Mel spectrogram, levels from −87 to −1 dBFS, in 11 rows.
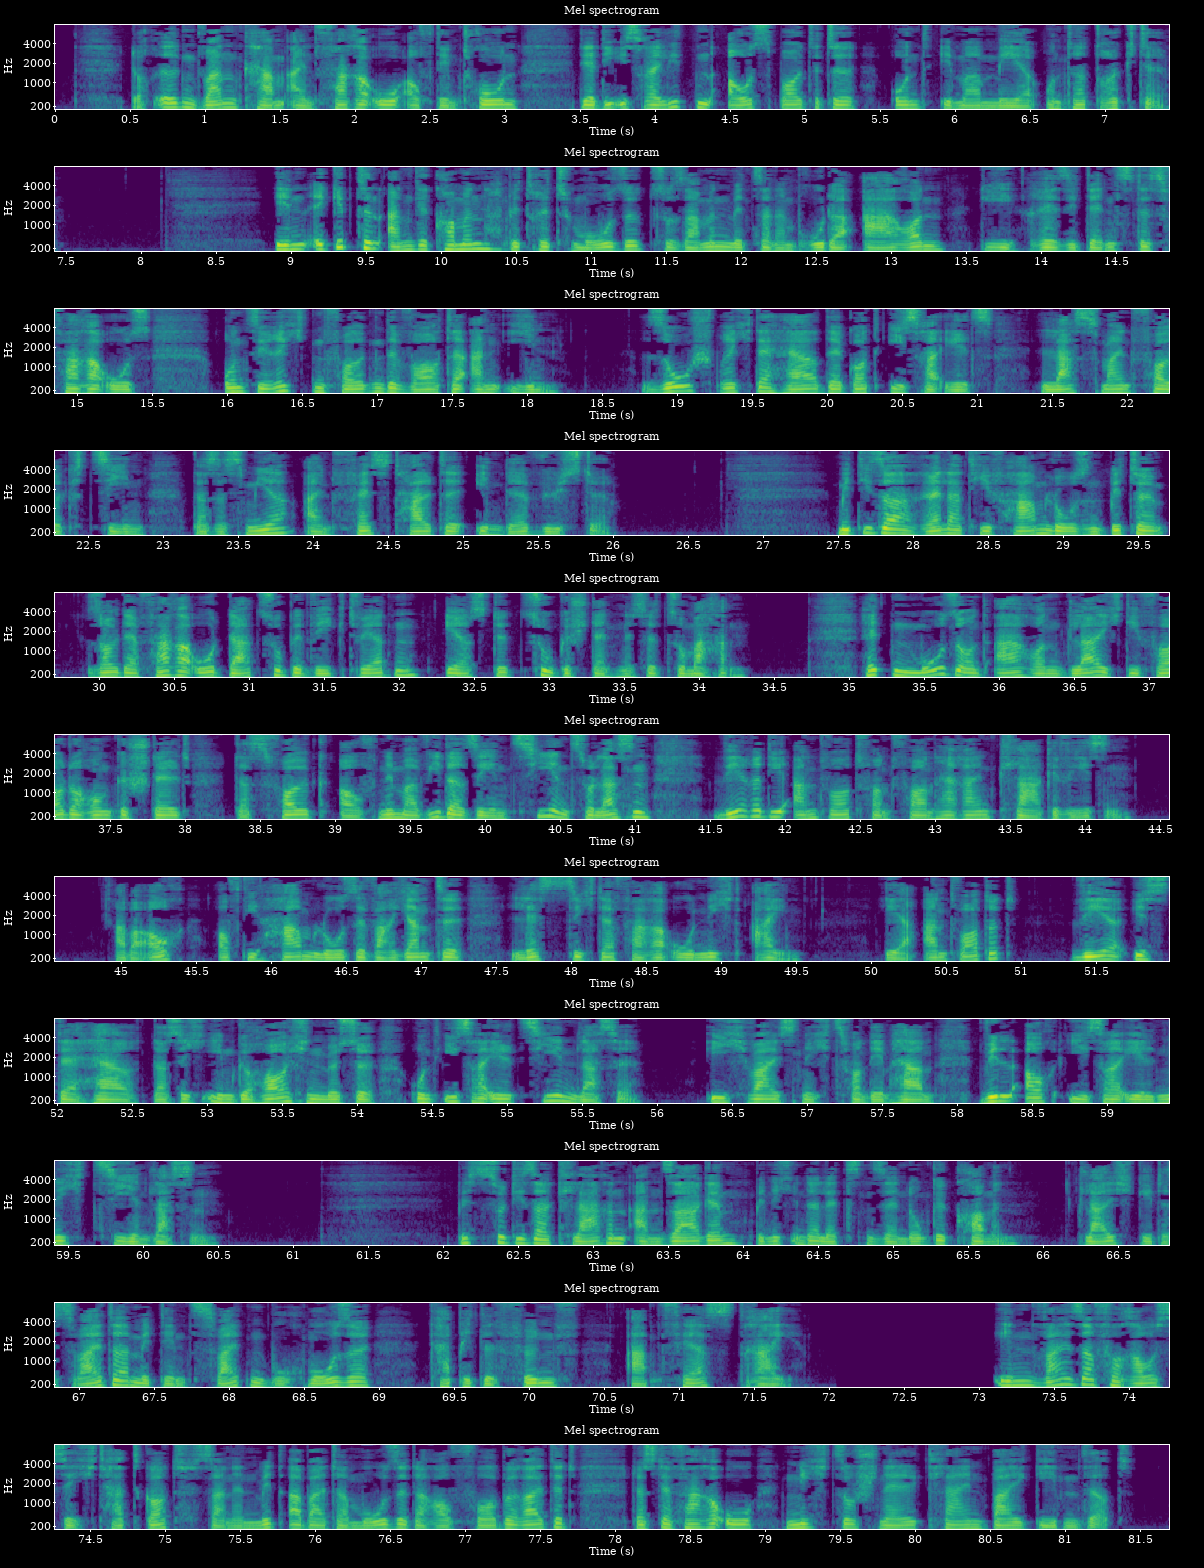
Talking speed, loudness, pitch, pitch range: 130 wpm, -21 LUFS, 120 Hz, 110-130 Hz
